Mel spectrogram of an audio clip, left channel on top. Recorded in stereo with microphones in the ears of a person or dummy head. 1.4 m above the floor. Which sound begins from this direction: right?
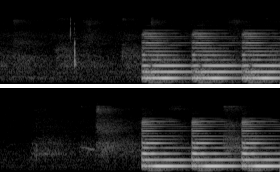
A piano, at 1.4 s.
